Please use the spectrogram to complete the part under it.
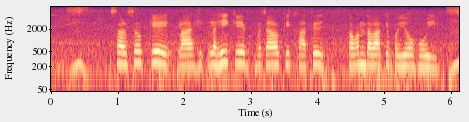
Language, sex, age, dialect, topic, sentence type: Bhojpuri, female, 18-24, Western, agriculture, question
